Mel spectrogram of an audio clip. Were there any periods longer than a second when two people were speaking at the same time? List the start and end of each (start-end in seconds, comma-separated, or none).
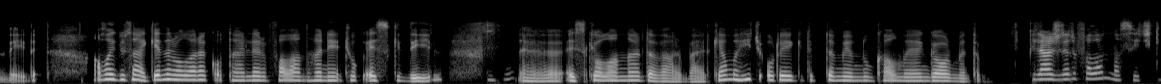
none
